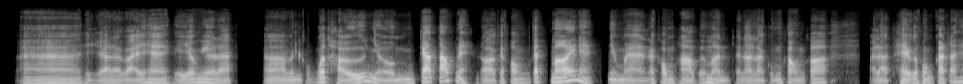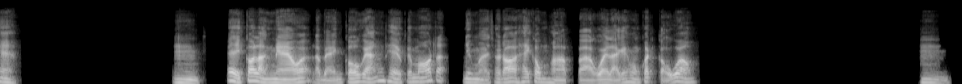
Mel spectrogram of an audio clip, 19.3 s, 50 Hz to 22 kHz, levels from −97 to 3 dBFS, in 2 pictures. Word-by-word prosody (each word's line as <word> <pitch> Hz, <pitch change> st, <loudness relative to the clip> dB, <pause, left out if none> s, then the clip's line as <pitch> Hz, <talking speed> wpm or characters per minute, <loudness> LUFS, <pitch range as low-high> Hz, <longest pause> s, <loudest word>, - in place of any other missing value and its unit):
À, 105 Hz, +2 st, -2 dB
thì 100 Hz, -, -10 dB
ra 100 Hz, +2 st, -2 dB
là 100 Hz, -1 st, -3 dB
vậy 100 Hz, +2 st, 0 dB
ha, 115 Hz, -3 st, +1 dB
kiểu, 100 Hz, -, -6 dB
giống 110 Hz, +3 st, 0 dB
như 125 Hz, -3 st, 0 dB
là, 100 Hz, -2 st, -1 dB, 0.3 s
à, 100 Hz, -2 st, -1 dB
mình 100 Hz, +1 st, -4 dB
cũng 95 Hz, +4 st, -16 dB
có 140 Hz, -, +4 dB
thử 105 Hz, +2 st, +1 dB
nhuộm, 100 Hz, -2 st, -3 dB
cắt 140 Hz, +4 st, +6 dB
tóc 175 Hz, 0 st, +5 dB
nè, 130 Hz, -9 st, -1 dB
rồi 100 Hz, -4 st, -1 dB
cái 120 Hz, -, -6 dB
phong 115 Hz, -2 st, -3 dB
cách 135 Hz, +3 st, 0 dB
mới 150 Hz, +6 st, +7 dB
nè, 150 Hz, -, -1 dB
nhưng 105 Hz, -1 st, -4 dB
mà 95 Hz, -3 st, -1 dB
nó 120 Hz, -, -3 dB
không 120 Hz, -2 st, -4 dB
hợp 95 Hz, -3 st, 0 dB
với 115 Hz, +2 st, -6 dB
mình 105 Hz, -7 st, -1 dB
cho 100 Hz, -, -8 dB
nên 105 Hz, 0 st, -1 dB
là 95 Hz, -, -1 dB
cũng 110 Hz, -, -9 dB
không 100 Hz, -4 st, -1 dB
có, 120 Hz, +3 st, +1 dB, 0.4 s
gọi 95 Hz, -, -6 dB
là, 90 Hz, -2 st, -1 dB
theo 105 Hz, -3 st, +2 dB
cái 120 Hz, -, -1 dB
phong 110 Hz, -2 st, -4 dB
cách 120 Hz, +3 st, +3 dB
đó 140 Hz, -, +2 dB
ha. 135 Hz, -5 st, -2 dB, 1.5 s
Ừm, 115 Hz, -4 st, -3 dB, 0.3 s
thế 175 Hz, -, +4 dB
thì 150 Hz, -, +4 dB
có 175 Hz, -, +7 dB
lần 120 Hz, -8 st, +5 dB
nào 110 Hz, 0 st, +6 dB
á 140 Hz, 0 st, +3 dB
là 105 Hz, -, -3 dB
bạn 95 Hz, +3 st, -3 dB
cố 130 Hz, +3 st, +1 dB
gắng 145 Hz, +4 st, +2 dB
theo 130 Hz, -9 st, -1 dB
cái 135 Hz, -, -6 dB
mốt 145 Hz, +5 st, +2 dB
á, 175 Hz, -, -3 dB, 0.2 s
nhưng 125 Hz, -2 st, -3 dB
mà 105 Hz, -3 st, -2 dB
sau 125 Hz, -, -4 dB
đó 140 Hz, -, +6 dB
thấy 145 Hz, +2 st, -2 dB
không 130 Hz, -4 st, -2 dB
hợp 95 Hz, -3 st, -1 dB
và 95 Hz, -1 st, +1 dB
quay 110 Hz, +3 st, +2 dB
lại 95 Hz, -, +2 dB
cái 125 Hz, -, -1 dB
phong 120 Hz, -3 st, -4 dB
cách 150 Hz, +4 st, -2 dB
cũ -, -, -1 dB
hông? 130 Hz, -5 st, +2 dB, 2.3 s
Ừm. 115 Hz, -6 st, -8 dB
115 Hz, 240 wpm, -23 LUFS, 100-130 Hz, 2.3 s, mới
